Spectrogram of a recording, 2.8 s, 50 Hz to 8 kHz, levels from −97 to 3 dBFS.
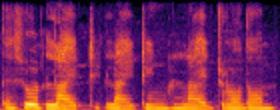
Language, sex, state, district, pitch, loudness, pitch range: Chakma, female, Tripura, Unakoti, 235 Hz, -15 LUFS, 230-240 Hz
